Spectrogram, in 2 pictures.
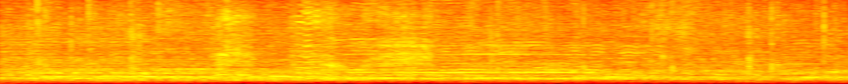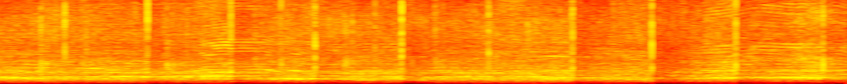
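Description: A church congregation shouting praise to God together, many voices overlapping in a loud, steady din.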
